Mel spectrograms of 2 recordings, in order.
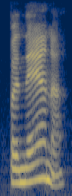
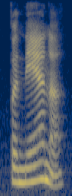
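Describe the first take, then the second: First: It is said with American vowels and reduced syllables. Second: The same.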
